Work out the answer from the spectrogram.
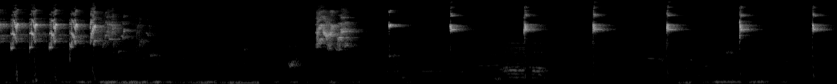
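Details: Fast run of sharp high chirps, then one buzzy burst, followed by single short clipped notes repeated roughly every three quarters of a second: a lovebird's strange song filling.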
